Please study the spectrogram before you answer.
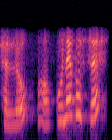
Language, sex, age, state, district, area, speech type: Assamese, female, 18-30, Assam, Majuli, urban, conversation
